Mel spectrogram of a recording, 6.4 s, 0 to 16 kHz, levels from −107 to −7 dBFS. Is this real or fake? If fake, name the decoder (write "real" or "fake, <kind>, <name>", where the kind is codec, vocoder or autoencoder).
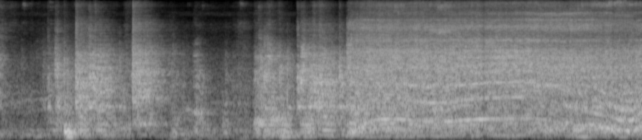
real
